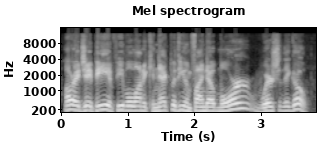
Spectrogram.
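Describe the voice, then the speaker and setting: A man's voice: sits high, fairly quick, a little mellow. A man hosting a podcast interview, who mostly gives short affirmations and asks leading questions. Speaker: podcast host.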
